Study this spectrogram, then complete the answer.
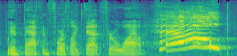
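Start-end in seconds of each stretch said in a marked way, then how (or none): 1.9-3.0 high, loud cry for help; yell for help. A narrator's reading. Andrea drowning in the ocean, yelling for help. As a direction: shout for rescue. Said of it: "yelled Andrea".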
